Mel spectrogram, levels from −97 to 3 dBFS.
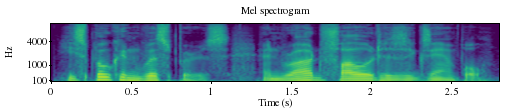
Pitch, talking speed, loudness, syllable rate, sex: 105 Hz, 195 wpm, -18 LUFS, 6.0 syllables/s, male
